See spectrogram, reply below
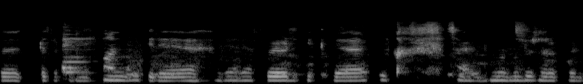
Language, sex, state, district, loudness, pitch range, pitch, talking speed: Rajasthani, female, Rajasthan, Nagaur, -34 LUFS, 175-185 Hz, 180 Hz, 70 wpm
